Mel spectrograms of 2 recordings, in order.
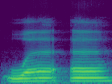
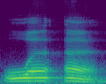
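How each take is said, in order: No difference in how they are said.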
